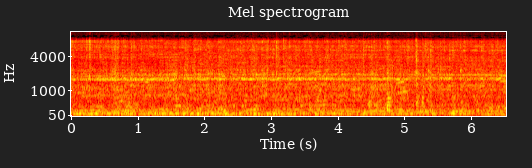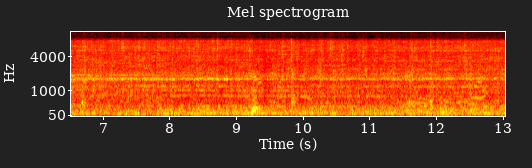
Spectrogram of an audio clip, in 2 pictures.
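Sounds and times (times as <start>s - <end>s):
motor hum with high whine: 0.0s - 13.0s.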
